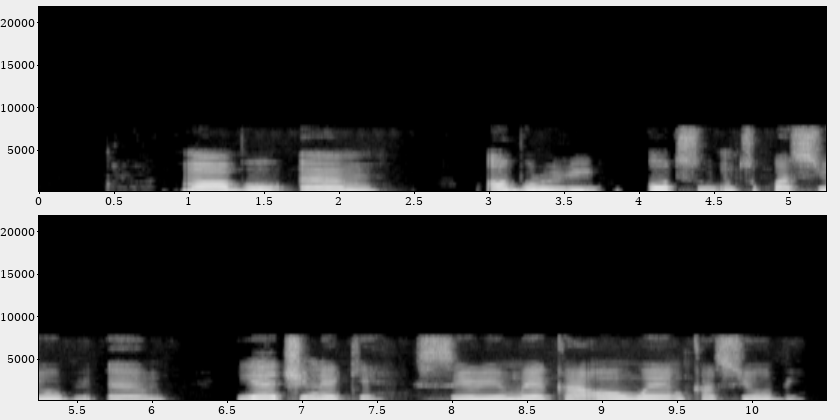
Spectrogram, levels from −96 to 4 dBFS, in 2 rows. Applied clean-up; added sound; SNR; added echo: none; none; none; none.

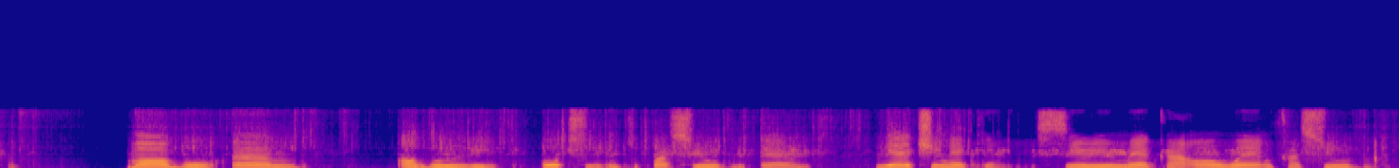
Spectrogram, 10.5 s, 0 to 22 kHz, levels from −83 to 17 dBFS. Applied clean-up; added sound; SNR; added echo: neural mask model RNNoise.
